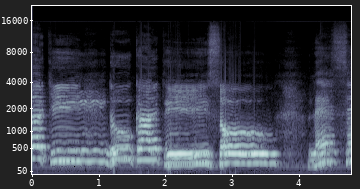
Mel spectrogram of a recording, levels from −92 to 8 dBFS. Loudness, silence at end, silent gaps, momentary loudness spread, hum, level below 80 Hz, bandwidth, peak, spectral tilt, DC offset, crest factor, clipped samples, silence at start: -16 LUFS; 0 s; none; 10 LU; none; -64 dBFS; 11 kHz; -4 dBFS; -7 dB/octave; under 0.1%; 12 dB; under 0.1%; 0 s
